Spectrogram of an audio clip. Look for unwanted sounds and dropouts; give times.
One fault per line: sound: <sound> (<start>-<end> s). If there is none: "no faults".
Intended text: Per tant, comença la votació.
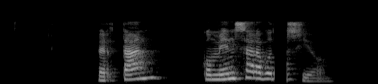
sound: dropout (2.7-2.9 s)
